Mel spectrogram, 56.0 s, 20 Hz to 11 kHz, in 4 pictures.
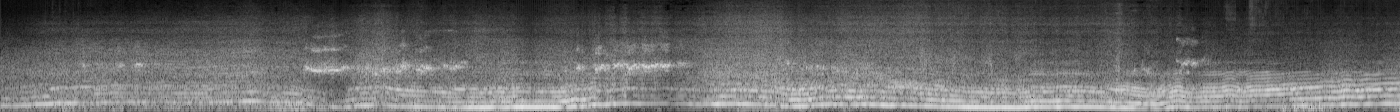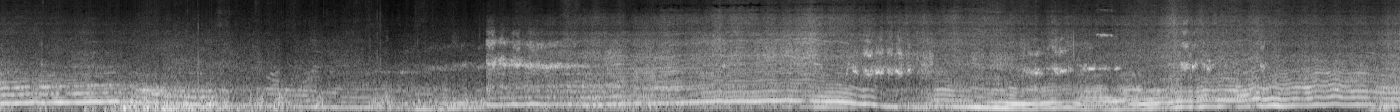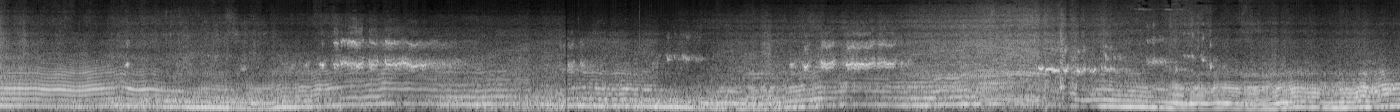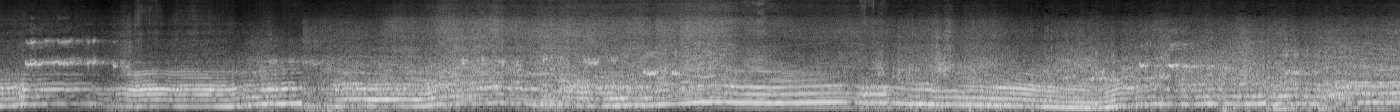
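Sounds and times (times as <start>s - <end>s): car engine revving hard: 0.1s - 17.2s, 19.0s - 56.0s
tyre squeals: 24.2s - 26.8s.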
